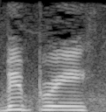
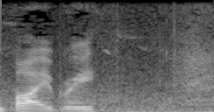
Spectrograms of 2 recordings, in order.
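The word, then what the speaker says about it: Bibury: Cotswolds as some people pointed out I was pronouncing it be brief completely wrong is actually by Barry the River Severn runs through the centre of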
